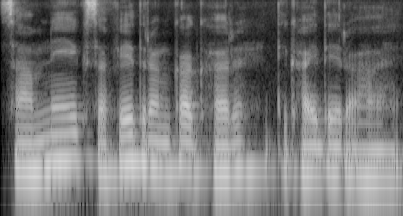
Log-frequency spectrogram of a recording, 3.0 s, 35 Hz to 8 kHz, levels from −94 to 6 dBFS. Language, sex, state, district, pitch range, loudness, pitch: Hindi, male, Assam, Kamrup Metropolitan, 100-120 Hz, -20 LUFS, 110 Hz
